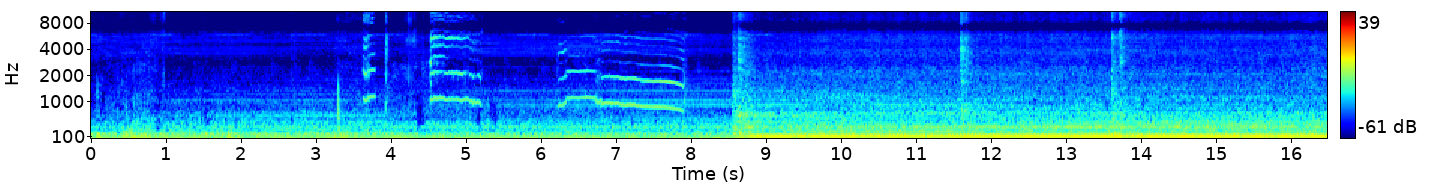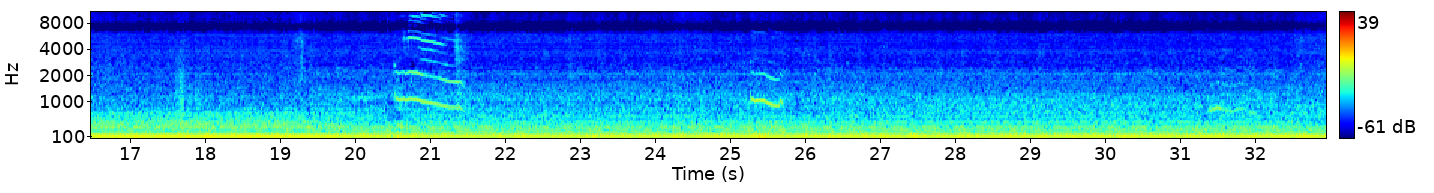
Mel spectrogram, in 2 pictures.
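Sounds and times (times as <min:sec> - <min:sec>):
steady low hum: 0:00.0 - 0:32.9
kitten meowing: 0:03.6 - 0:05.4, 0:06.2 - 0:08.0, 0:20.4 - 0:21.6, 0:25.2 - 0:26.0, 0:31.3 - 0:32.2.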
